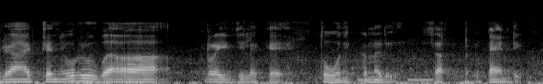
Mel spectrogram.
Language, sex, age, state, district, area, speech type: Malayalam, male, 30-45, Kerala, Malappuram, rural, spontaneous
